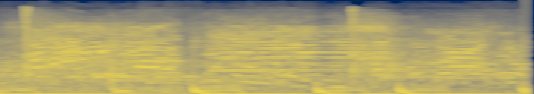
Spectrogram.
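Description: A large crowd yells and cheers in a dense, continuous roar around a celebrity, with rhythmic chanting pulses and occasional sharp shouts standing out.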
